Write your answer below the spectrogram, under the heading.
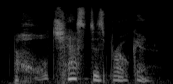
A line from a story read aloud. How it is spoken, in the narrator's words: the resident next to me whispered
